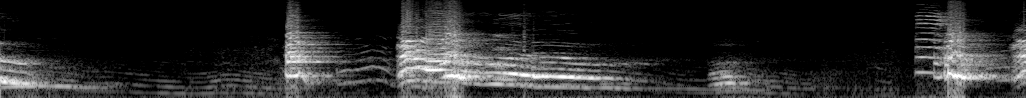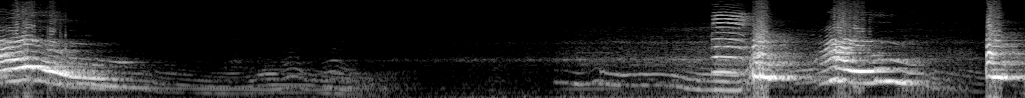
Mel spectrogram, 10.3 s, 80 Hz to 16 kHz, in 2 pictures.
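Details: Several French Bulldogs howling together, recorded 14.9.12: short broken yowling bursts with falling tones and squeaky high yips, arriving in clusters separated by brief quiet gaps.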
